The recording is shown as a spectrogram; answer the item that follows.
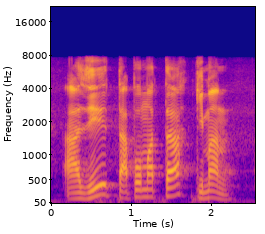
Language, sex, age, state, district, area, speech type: Assamese, male, 30-45, Assam, Lakhimpur, rural, read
